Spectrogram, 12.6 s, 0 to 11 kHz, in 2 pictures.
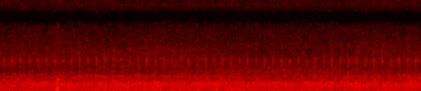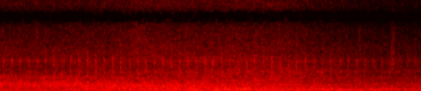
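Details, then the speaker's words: Audi Q5 2.0T TFSI replacement engine, cold start after the old engine destroyed itself: rapid, even ticking clatter of about four taps a second over idle, audible outside the garage and called abnormal; likely dry hydraulic lifters pumping up. "But anyway, you heard how the noise of the engine was clattering pretty bad? It was like you could hear it even whenever I stepped outside the garage. Well, that's absolutely abnormal."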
